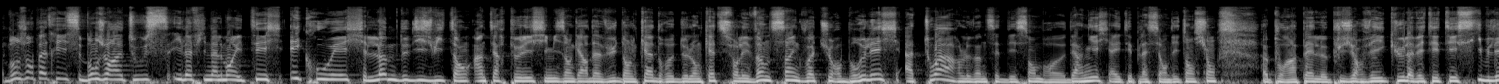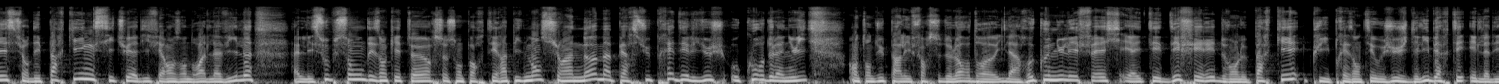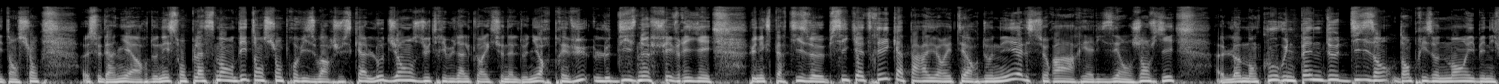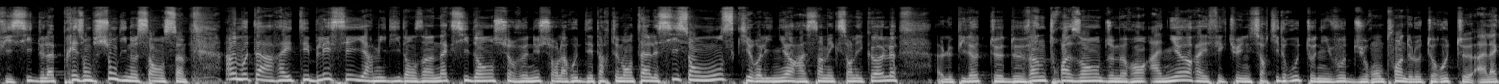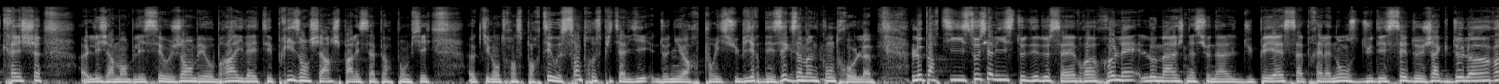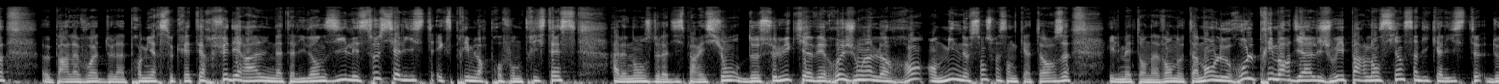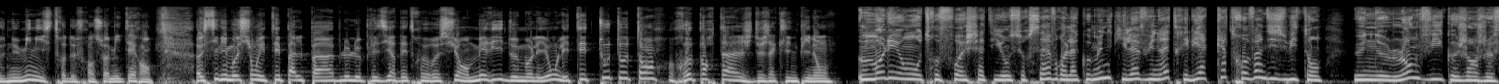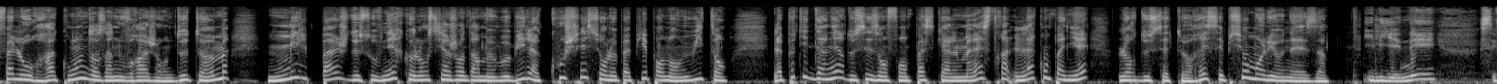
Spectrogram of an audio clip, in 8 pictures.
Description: JOURNAL DU SAMEDI 30 DECEMBRE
